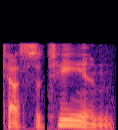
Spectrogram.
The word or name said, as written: Tacitean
